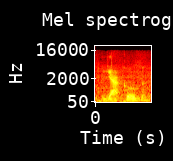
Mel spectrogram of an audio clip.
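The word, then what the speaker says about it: Jakob: mean you can you could always just say um yakob instead of Jacob if I ever pronounce you yakob please end my misery what is how you say it in Germany and polish yeah you know what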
